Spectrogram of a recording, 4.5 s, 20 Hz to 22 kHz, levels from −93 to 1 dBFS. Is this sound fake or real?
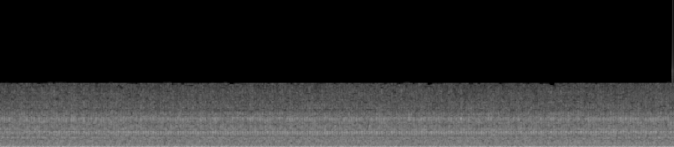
real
